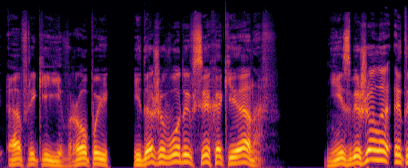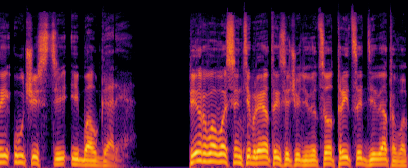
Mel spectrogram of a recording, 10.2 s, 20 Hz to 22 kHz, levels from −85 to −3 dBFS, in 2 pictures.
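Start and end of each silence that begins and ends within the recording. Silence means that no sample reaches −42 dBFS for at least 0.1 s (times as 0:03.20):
0:01.38–0:01.68
0:03.43–0:04.07
0:06.76–0:07.48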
